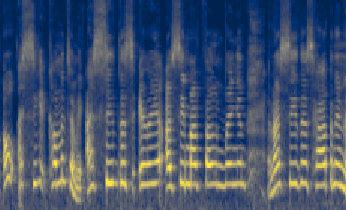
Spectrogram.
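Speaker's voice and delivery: high, eager run of imagined sights; picture it arriving, voice lifted high; excited visualizing. Acted. Coach shows husband how to visualize, excited. Acting out picturing business coming.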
